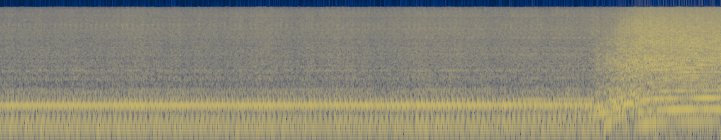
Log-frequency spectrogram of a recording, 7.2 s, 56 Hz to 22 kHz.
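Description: A loud V8 engine idles roughly.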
